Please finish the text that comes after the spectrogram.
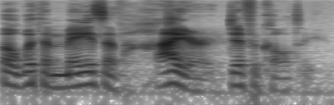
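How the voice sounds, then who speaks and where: A man's voice: medium pitch, a little fast, pushed and bright. A man co-commentating a live competition stream in a casual, chatty way, also reading out rules. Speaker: livestream co-commentator.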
